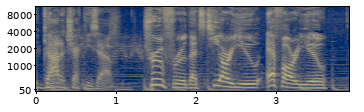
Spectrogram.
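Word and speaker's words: Tru Fru: True Fru, that's T-R-U-F-R-U. They've got the little umlauts over the U, so you know that you're supposed to pronounce it with that ooh noise.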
